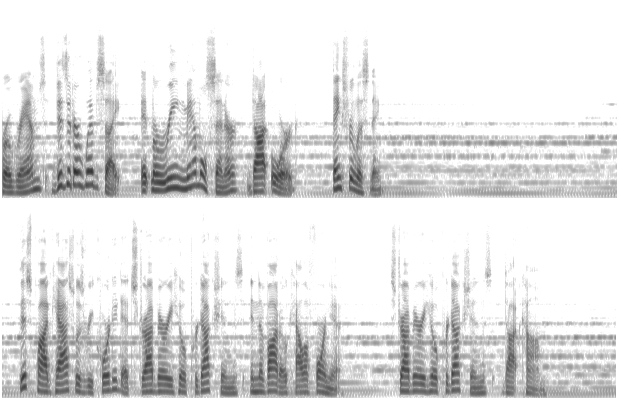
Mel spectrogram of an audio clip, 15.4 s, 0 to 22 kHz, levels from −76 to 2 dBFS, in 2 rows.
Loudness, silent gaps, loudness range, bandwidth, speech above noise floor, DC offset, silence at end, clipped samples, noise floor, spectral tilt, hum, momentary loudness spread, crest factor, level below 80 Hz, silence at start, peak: -25 LUFS; none; 8 LU; 16 kHz; 23 dB; under 0.1%; 0 s; under 0.1%; -47 dBFS; -7 dB/octave; none; 24 LU; 20 dB; -58 dBFS; 0 s; -6 dBFS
